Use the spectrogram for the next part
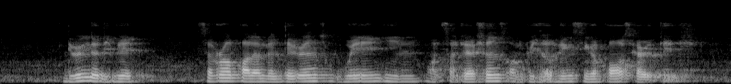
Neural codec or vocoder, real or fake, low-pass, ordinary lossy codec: vocoder, 22.05 kHz, 80 mel bands, HiFi-GAN; fake; 7.2 kHz; none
